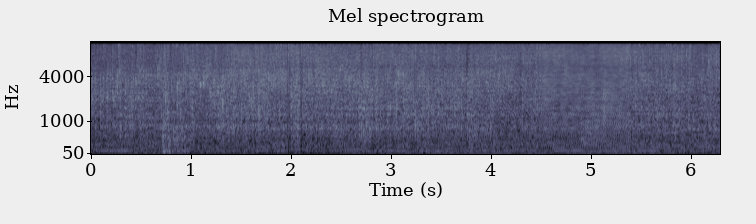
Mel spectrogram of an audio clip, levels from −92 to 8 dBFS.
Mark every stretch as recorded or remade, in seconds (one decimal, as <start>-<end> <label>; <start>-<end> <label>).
0.0-4.5 recorded; 4.5-5.4 remade; 5.4-6.3 recorded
